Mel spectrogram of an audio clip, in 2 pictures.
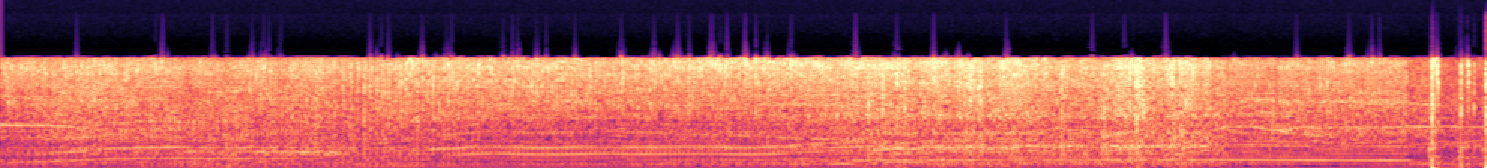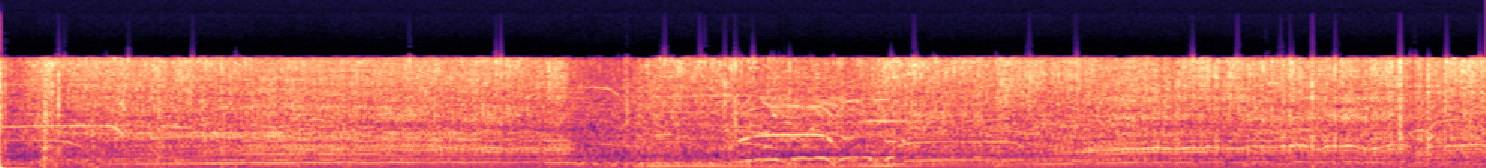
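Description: Car engines rev and roar loudly outdoors.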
